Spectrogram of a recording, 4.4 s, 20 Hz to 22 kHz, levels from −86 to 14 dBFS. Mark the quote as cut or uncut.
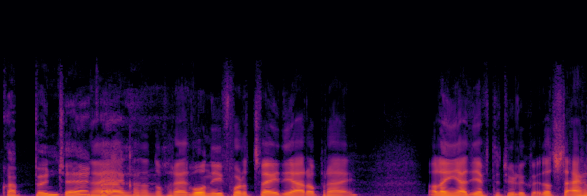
cut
